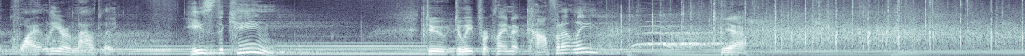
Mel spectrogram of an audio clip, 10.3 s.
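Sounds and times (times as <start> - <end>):
speech: 0.1 - 1.3, 1.9 - 2.9, 4.2 - 6.2, 7.2 - 7.6
audience clapping: 5.8 - 10.2.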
